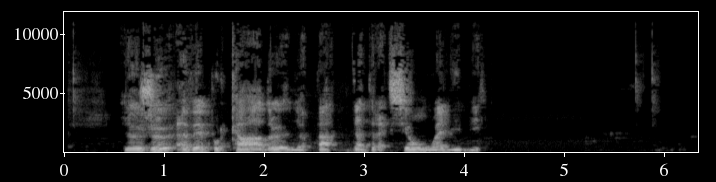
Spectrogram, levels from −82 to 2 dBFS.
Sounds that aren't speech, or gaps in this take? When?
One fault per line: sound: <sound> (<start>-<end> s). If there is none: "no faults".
no faults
